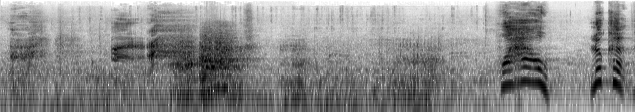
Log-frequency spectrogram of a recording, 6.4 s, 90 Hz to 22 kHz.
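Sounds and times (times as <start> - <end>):
lion roaring loudly: 0.0 - 5.8
noisy background: 0.0 - 6.3.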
